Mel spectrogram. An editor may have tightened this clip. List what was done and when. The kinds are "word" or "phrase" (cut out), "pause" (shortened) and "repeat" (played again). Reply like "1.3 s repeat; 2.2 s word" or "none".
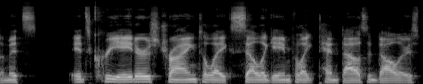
none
